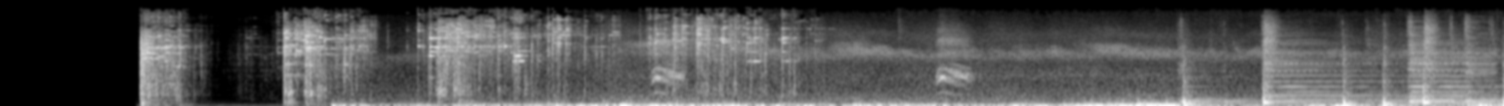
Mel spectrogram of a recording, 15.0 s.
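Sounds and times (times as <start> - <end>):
crow-like bird cawing: 6.5 - 6.8, 9.4 - 9.9.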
